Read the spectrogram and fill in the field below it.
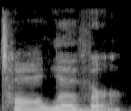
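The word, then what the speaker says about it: Taliaferro: Later in my life, I found that my mother had given me the name of Booker Toiver, pronounced Talver. soon after I was born,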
